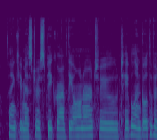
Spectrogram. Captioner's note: speaking French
